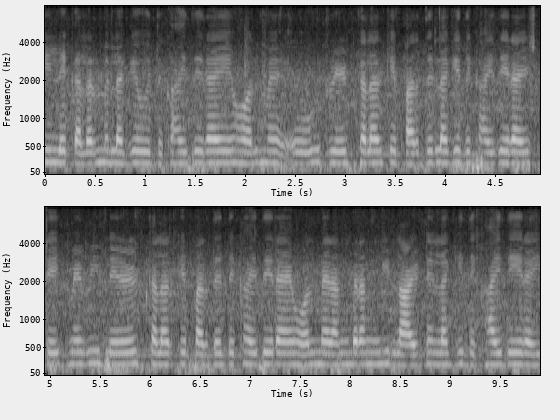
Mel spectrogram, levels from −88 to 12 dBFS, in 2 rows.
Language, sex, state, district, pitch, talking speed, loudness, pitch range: Hindi, female, Bihar, Jahanabad, 205 Hz, 235 wpm, -18 LUFS, 200-210 Hz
